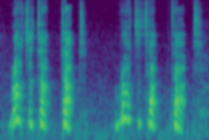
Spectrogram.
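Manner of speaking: high quick rat-a-tat-tat; woodpecker tapping. Retold or imitated. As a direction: peck it out fast. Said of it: "He goes".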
